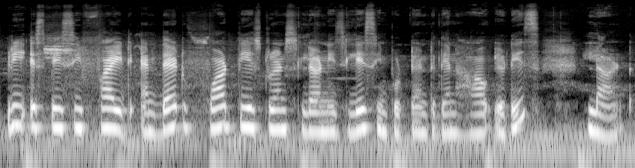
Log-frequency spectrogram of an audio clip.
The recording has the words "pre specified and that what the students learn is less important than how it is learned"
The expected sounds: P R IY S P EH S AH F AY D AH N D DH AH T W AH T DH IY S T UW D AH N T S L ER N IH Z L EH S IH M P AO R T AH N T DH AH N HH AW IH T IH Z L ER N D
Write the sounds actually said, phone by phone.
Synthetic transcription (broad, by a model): P R IY S P EH S AH F AY D AH N D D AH T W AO T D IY S T UW D AH N T S L ER N IH Z L EH S IH M P AO R T AH N T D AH N HH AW IH T IH Z L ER N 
